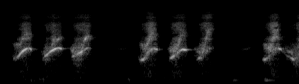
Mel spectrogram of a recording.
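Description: A person whistles a sharp, high chirping pattern in quick bursts of three, repeated three times with short pauses, fairly soft and close, imitating a high-pitched chirp.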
